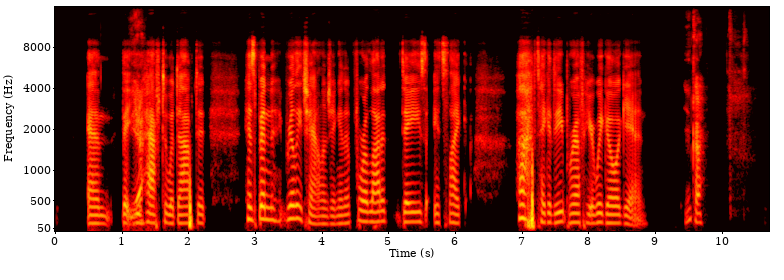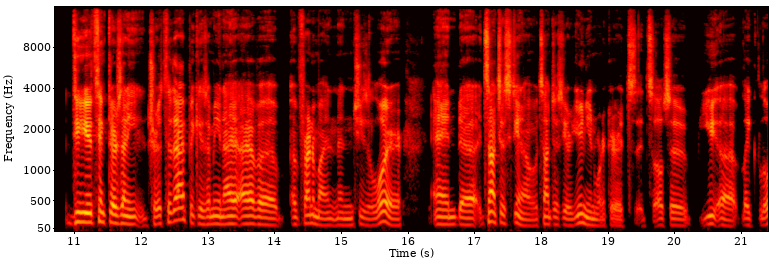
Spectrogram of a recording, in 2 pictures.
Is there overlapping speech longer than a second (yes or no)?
no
